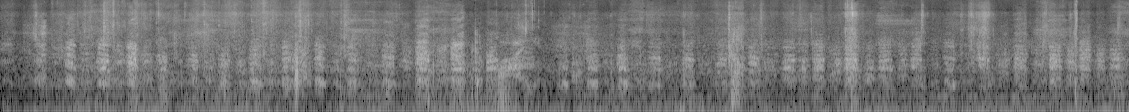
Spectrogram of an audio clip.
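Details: Pet Rottweiler on a daily walk in a field, panting fast and steadily, about three breaths a second in soft, breathy bursts, with faint outdoor rustle and footsteps behind.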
